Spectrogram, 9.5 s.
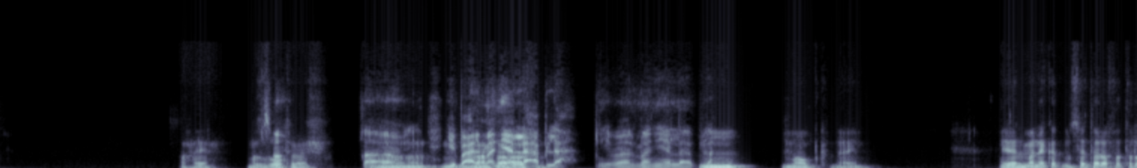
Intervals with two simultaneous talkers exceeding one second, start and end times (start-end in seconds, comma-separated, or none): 3.1-4.6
